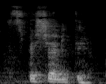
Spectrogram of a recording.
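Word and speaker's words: spécialité: スペシャリテ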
